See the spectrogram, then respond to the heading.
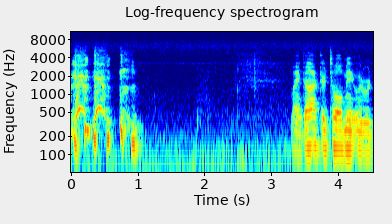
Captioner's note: coughs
